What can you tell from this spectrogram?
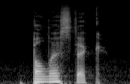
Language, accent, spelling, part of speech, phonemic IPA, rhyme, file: English, US, ballistic, adjective, /bəˈlɪs.tɪk/, -ɪstɪk, En-us-ballistic.ogg
- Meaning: 1. Of or relating to ballistics 2. Of or relating to projectiles moving under their own momentum, aerodynamic drag, gravity, and sometimes rocket power, without significant lift 3. Very angry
